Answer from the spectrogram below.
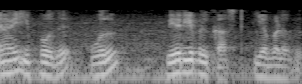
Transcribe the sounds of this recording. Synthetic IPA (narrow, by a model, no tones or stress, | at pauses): ɛnɐʋeːɪpːoːðɯɔɾɯ | ʋeːɾɪjɐbɐlkaːsʈɛʋːɐɭɐʋɯ̰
